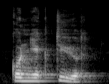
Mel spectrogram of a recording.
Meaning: conjecture
- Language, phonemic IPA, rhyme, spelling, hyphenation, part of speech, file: Dutch, /kɔn.jɛkˈtyːr/, -yːr, conjectuur, con‧jec‧tuur, noun, Nl-conjectuur.ogg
